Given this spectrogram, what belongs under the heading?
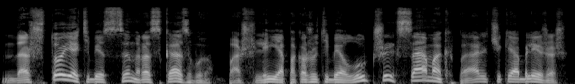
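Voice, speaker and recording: A man voicing an ancient male mummy lord, gruff, bawdy and commanding, in a storybook reading. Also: medium pitch, sing-song, normal speed, no echo, studio quality, close to an everyday voice. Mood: gruff bragging.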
